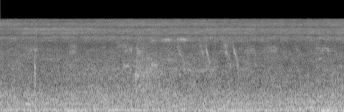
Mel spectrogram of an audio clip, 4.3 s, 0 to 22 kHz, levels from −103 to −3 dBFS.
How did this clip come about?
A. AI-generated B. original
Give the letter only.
A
